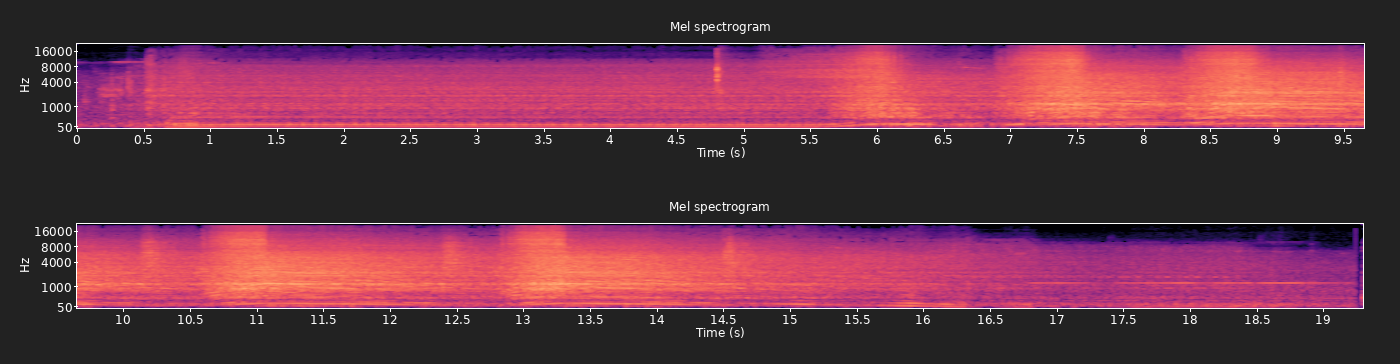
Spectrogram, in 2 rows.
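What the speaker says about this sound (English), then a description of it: "let's take a listen to the exhaust" A Genesis G90 3.5-litre twin-turbo V6 idles, then revs hard several times in quick bursts through its exhaust, each rising and falling, before settling back to a steady idle; loud and close, with no talking.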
